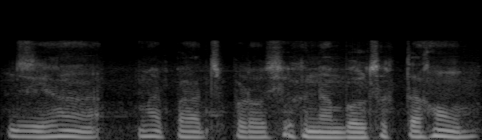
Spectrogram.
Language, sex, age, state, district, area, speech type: Hindi, male, 18-30, Rajasthan, Jodhpur, rural, spontaneous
